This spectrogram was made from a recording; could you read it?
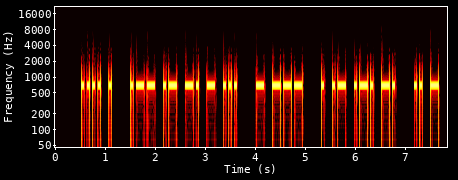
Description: Morse code, heard as a keyed tone, about 22 wpm, 700 Hz. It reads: HE WANTS TO EARN IT
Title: Additional Easy Phrases 22wpm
